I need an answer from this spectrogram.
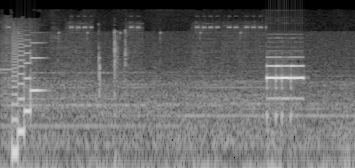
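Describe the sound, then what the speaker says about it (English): A beeping device in the video game The Talos Principle gives two short electronic tone bursts, one at the start and one near the end, with faint chimes in between. "this thing's beeping at us"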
